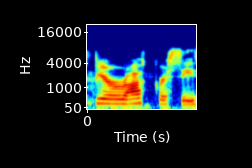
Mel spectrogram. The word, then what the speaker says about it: bureaucracy: if it's different but in American English we actually do pronounce you know it's bureaucracy so we have that that stress there so but we do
